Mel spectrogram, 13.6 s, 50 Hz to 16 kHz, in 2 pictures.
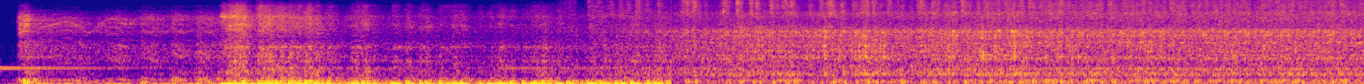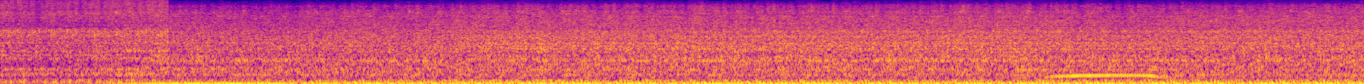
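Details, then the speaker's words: Whipple-supercharged ZL1 Camaro V8, first fire-up after the build: the starter cranks, the engine catches and settles into a deep, steady, even idle with no knocks or misses; normal start and idle. "So Alex is gonna jump in, fire it up, and we're gonna hear it."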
